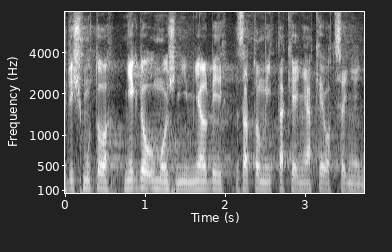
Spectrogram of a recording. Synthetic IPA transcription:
ɡdɪʃmut̪o̞ɲɛɡdo̞umoʒɲiːmɲɛlbɪzat̪o̞miːt̪̚t̪ːakɛːɲɛjakɛːot̪t͡sɛɲɛɲiː

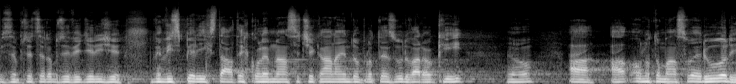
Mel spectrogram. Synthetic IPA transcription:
mɪsmɛpr̝̥ɛt̪t͡sɛdo̞brɛvjɛɟɛlɪʒɛvɛvɪspjɛliːxst̪aːt̪ɛxko̞lɛmnaːsːɛt͡ʃɛkaːnajɛndopɾo̞t̪ɛːzudvaɾo̞kɪ | jo̞ | ʔaʔaʔonot̪o̞maːsvojɛduːvo̞dɪ

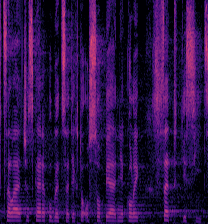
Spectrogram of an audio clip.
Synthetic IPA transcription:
ft͡sɛlɛːt͡ʃɛskɛːɾɛpublɪt͡sɛcɛxt̪oʔosopjɛɲɛko̞lɪk | sɛt̪cɪsiːt͡s

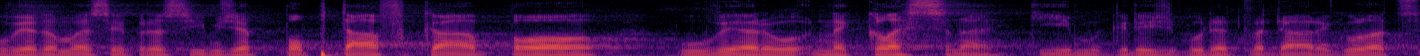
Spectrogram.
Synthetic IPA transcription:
ʔuvjɛdo̞mjɛsɪpɾo̞siːmʒɛpo̞pt̪aːfkapo̞ | ʔuːvjɛɾunɛklɛsnɛciːmɡdɪʒbudɛt̪vr̩daːɾɛɡulat͡sɛ

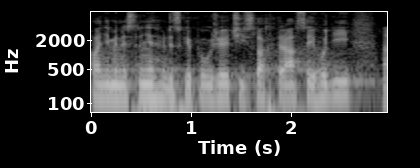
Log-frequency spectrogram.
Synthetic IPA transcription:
aɲɪmɪnɪst̪ɾɪɲɛvdɪt͡skɪpo̞uʒɪjɛt͡ʃiːslakt̪ɛɾaːsɛɦo̞ɟiː

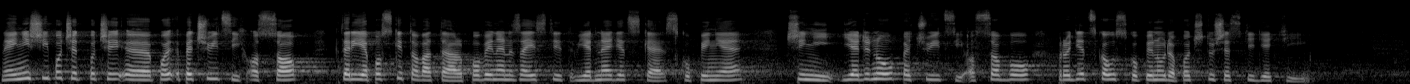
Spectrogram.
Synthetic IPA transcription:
nɛjɲɪʃiːpo̞t͡ʃɛt̪̚ | pɛt͡ʃujiːt͡siːxʔo̞sop̚kt̪ɛɾiːjɛpo̞skɪt̪o̞vat̪ɛlpo̞vɪnɛnzajɪscɪt̪vjɛdnɛːɟɛt͡skɛːskupɪɲɛ | t͡ʃɪɲiːjɛdnupɛt͡ʃujiːt͡siːʔo̞so̞bupɾo̞ɟɛt͡sko̞wskupɪnudo̞po̞t͡ʃt̪uʃɛscɪɟɛcḭː

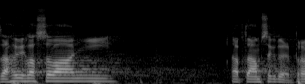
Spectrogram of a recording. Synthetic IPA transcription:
zaɦajuːɦlaso̞vaːɲiː | ʔapt̪aːmsɛɡdo̞jɛpɾo

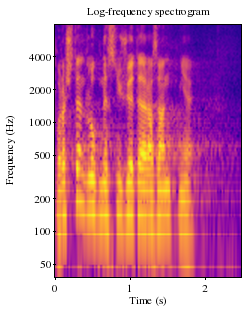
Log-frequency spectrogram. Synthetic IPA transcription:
pɾo̞t͡ʃt̪ɛndluxnɛsɲɪʒujɛt̪ɛɾazant̪ɲɛ̰

